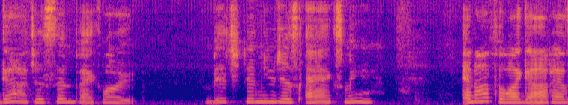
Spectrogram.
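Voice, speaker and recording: The woman is soft-spoken and keeps a moderate pace. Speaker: solo vlogger. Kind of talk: casual late-night monologue.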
